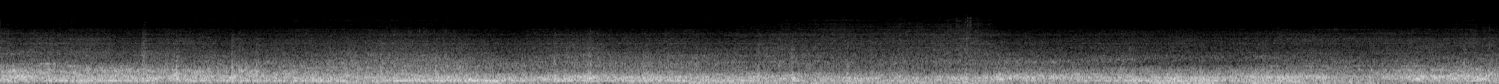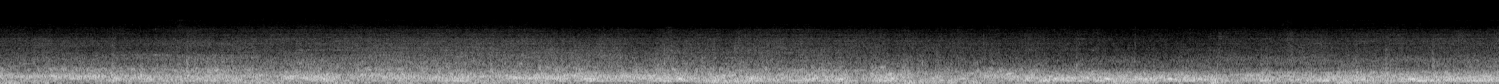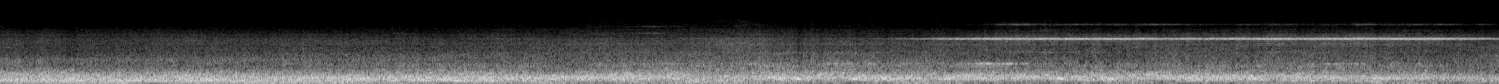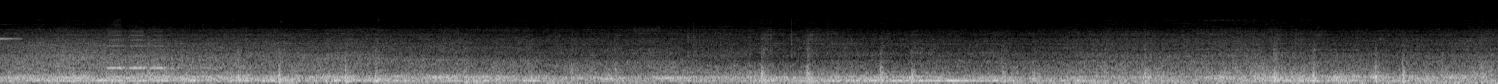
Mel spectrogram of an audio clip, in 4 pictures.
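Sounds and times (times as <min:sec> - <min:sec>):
train wheels rumbling on rail: 0:00.0 - 0:59.9
high-pitched wheel squeal: 0:38.9 - 0:45.2, 0:46.0 - 0:46.9.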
